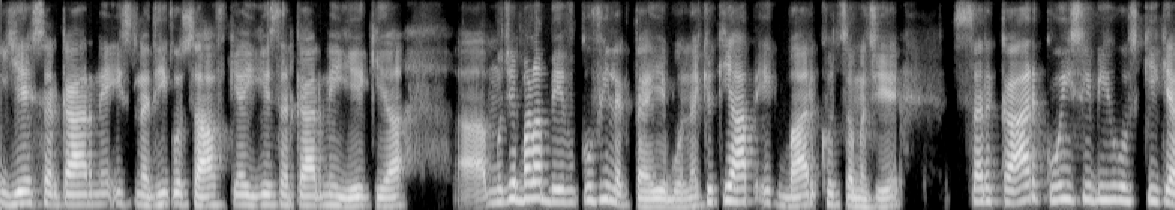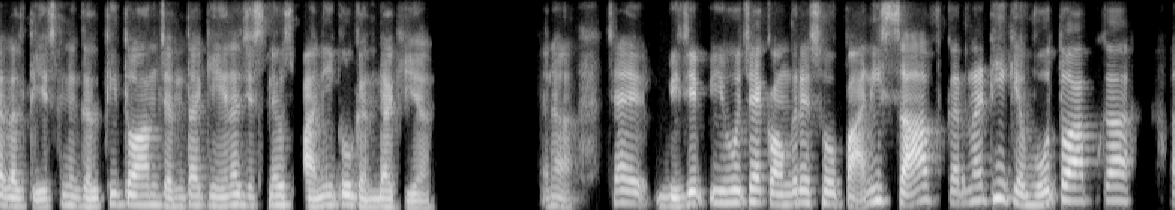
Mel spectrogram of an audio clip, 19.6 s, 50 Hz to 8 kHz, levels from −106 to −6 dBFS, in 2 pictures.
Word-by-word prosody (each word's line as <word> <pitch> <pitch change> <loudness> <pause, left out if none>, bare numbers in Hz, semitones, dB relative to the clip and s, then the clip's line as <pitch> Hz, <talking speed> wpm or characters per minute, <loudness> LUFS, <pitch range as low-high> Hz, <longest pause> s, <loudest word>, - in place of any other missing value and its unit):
ये 160 - +5
सरकार 140 -1 +3
ने 145 +1 -4
इस 150 0 -8
नदी 135 +3 0
को 150 - +2
साफ़ 130 -1 +3
किया, 140 0 0
ये 135 +1 0
सरकार 130 -2 0
ने 135 - -1
ये 120 0 +2
किया। 120 +1 +1 0.5
अ, - - -1
मुझे 175 +6 0
बड़ा 225 +1 +4
बेवकूफ़ी 185 +4 -2
लगता 145 -9 -2
है 110 0 +3
ये 110 - +3
बोलना 110 +4 -2
क्योंकि 175 +7 -2
आप 180 0 0
एक 140 -5 -15
बार 125 +4 +3
ख़ुद 140 -1 -5
समझिए, 110 0 0 0.6
सरकार 180 +3 +2
कोई-सी 205 +1 -1
भी 200 - 0
हो 200 -1 -1
उसकी 185 0 -5
क्या 160 - +4
ग़लती 115 -2 -1
है? 110 - +2
इसमें 120 +2 -4
ग़लती 115 +6 -1
तो - - +5
आम 135 0 +3
जनता 120 +3 -1
की 125 - -2
है 120 - 0
ना 140 - +1
जिसने 130 +1 -3
उस 130 +1 0
पानी 120 +4 +2
को 140 0 +2
गंदा 110 +1 +1
किया। 95 0 -2 1.0
है - - -11
ना? - - -4 0.4
चाहे 160 -1 +1 0.3
बीजेपी 150 +7 +1
हो, 165 +1 +2
चाहे 170 0 +3
कांग्रेस 155 +3 +1
हो, 155 -2 +2
पानी 185 +4 +2
साफ़ 200 +1 +4
करना 165 +4 -2
ठीक 215 -4 0
है 150 - +2
वो 150 - +3
तो 200 - +6
आपका 190 +1 -2 0.4
अ - - -1
145 Hz, 200 wpm, -23 LUFS, 125-175 Hz, 1.0 s, तो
